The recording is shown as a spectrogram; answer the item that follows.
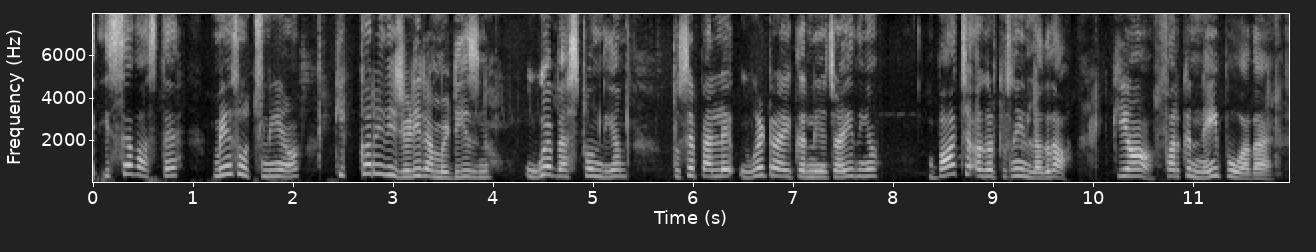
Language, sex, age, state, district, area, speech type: Dogri, female, 18-30, Jammu and Kashmir, Reasi, rural, spontaneous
